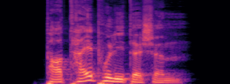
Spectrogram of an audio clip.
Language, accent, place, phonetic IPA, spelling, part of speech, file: German, Germany, Berlin, [paʁˈtaɪ̯poˌliːtɪʃm̩], parteipolitischem, adjective, De-parteipolitischem.ogg
- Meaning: strong dative masculine/neuter singular of parteipolitisch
